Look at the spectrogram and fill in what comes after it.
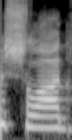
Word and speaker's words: Schlag: Yeah, you can find me everywhere under Kim Schlag Fitness. My last name is spelled S-C-H-L-A-G.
